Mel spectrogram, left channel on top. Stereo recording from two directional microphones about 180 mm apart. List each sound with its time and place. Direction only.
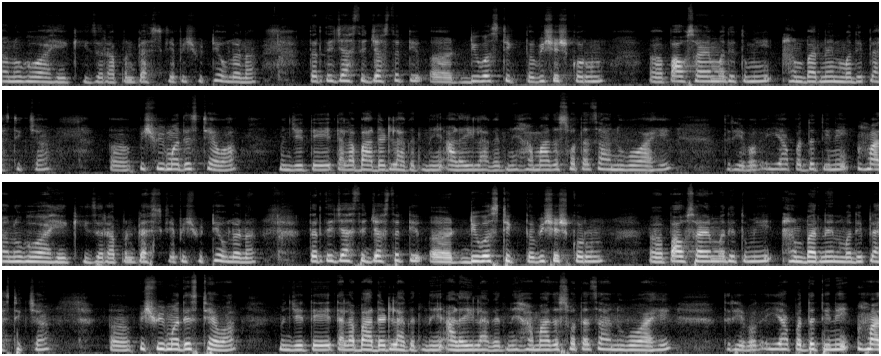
0.0 s speech: 20° right (ahead or behind)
